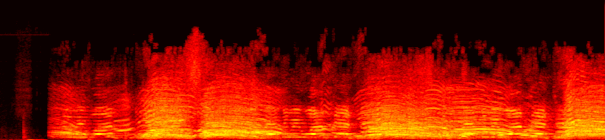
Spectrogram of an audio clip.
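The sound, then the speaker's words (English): A large crowd of community protesters in Milford, County Donegal, shouts in unison for a new building for Scullwira primary school, loud overlapping voices rising and falling in repeated bursts of chanting over about six seconds. “The community in Milford, County Donegal, held a protest yesterday to highlight their case for a new school building.”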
